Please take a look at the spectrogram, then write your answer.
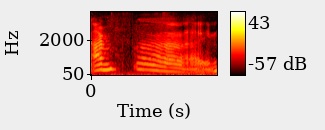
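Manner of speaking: voice dying out like powering down, trailing off. Voicing a character whose voice trails off: voice trailing off like shutting down. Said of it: "the end of their voice trails off".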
